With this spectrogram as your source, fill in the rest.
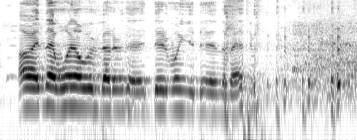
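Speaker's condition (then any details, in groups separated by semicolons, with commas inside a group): Cerebral palsy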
